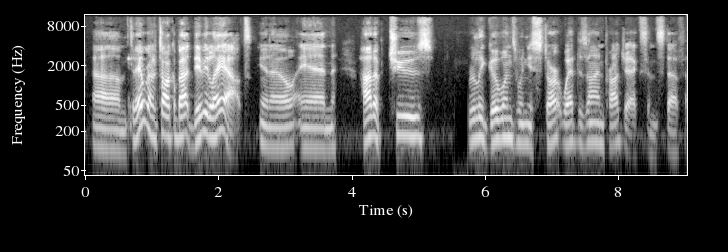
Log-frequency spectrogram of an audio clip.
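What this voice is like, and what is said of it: Slightly hoarse voice. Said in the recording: “I feel like I'm losing my voice, so if I'm sounding a little hoarse-ish”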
